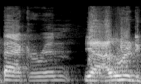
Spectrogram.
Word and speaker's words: Baccarin: Baccarin.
